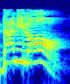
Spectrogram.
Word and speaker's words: Danilo: Danilo! Con l'accento sulla O.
